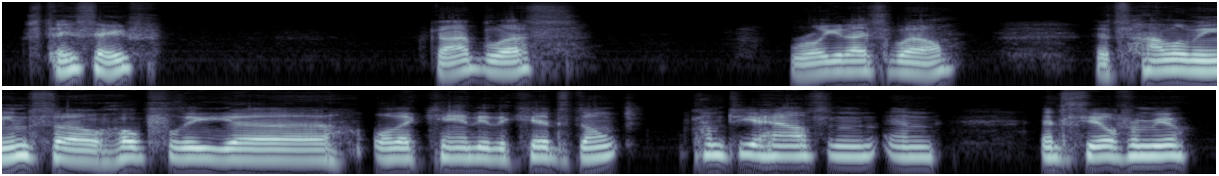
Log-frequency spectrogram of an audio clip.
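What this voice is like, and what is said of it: Slightly hoarse, worn-out voice. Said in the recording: “I'm losing my voice a little bit at the end.”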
